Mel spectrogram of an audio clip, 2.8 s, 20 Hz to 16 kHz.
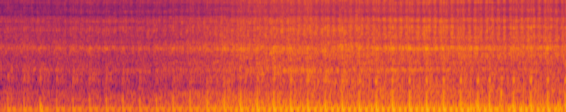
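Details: Old Japanese scooter first start on fresh E5 fuel after long storage; ticks over evenly at about four pulses a second with a light rattle, settling into a steady healthy idle; idle screw needs slight adjustment.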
